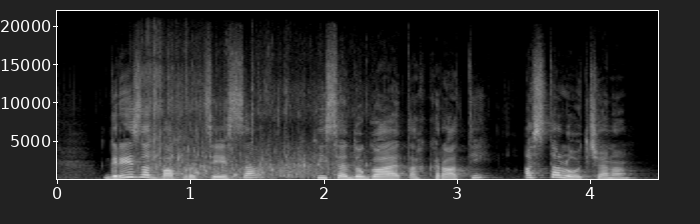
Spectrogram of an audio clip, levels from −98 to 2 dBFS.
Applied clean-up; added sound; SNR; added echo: none; Splash, splatter; 15 dB; none.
